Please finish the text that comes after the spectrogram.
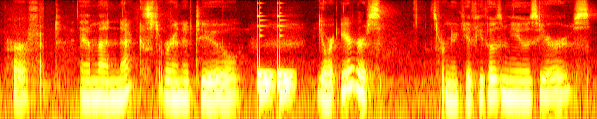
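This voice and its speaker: Very creaky, soft-spoken woman playing a friendly futuristic technician. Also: mid-range voice, steady tone, over loud music. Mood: gentle, reassuring. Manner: gentle, reassuring, casual, unhurried. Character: friendly reassuring female technician at futuristic body-customization service. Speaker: ASMR roleplay performer. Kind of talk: soft-spoken ASMR customer-service roleplay.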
